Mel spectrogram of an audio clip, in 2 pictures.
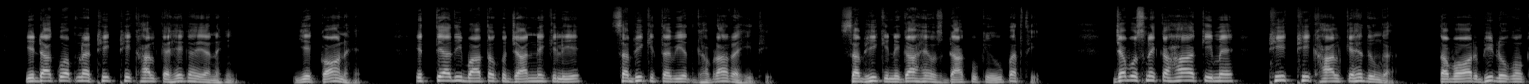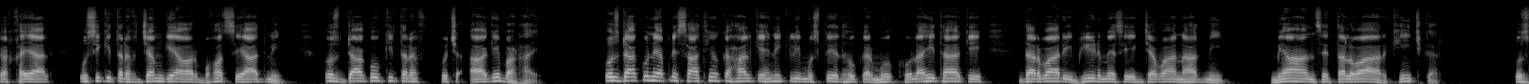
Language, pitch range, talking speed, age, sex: Hindi, 110-155 Hz, 180 wpm, 50-69, male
